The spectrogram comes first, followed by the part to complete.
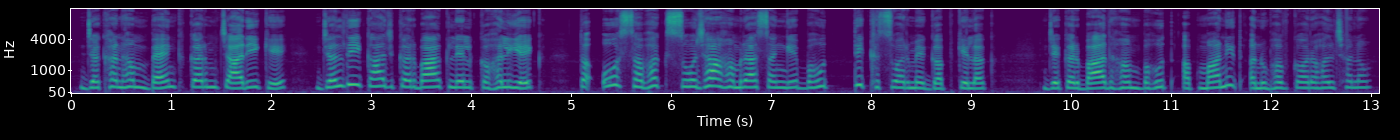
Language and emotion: Maithili, sad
